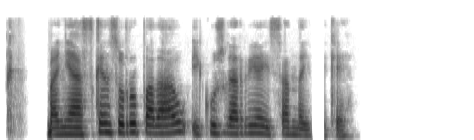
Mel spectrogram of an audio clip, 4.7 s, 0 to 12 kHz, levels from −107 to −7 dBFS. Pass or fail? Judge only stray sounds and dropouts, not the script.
fail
